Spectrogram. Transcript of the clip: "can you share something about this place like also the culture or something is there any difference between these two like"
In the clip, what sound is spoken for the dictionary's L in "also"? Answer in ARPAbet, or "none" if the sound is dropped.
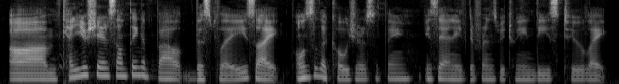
N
